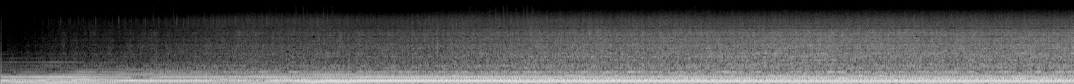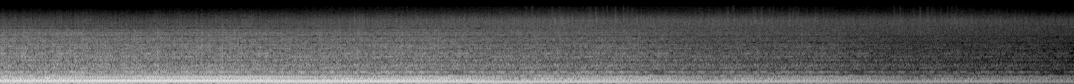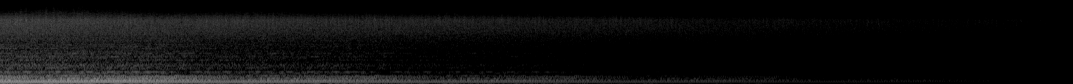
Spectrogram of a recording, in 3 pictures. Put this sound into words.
"Alone at Night" is a multisampled pad that you can load in your favorite sampler. This sound was created using both natural recordings and granular synthesis to create a deeply textured soundscape. Each file name includes the correct root note to use when imported into a sampler.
